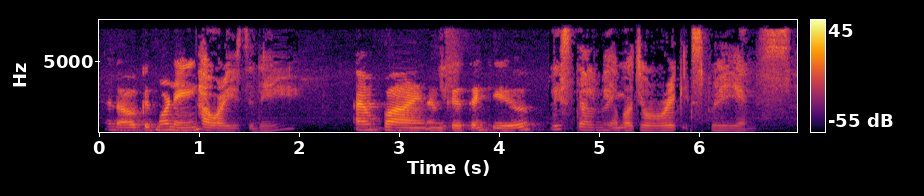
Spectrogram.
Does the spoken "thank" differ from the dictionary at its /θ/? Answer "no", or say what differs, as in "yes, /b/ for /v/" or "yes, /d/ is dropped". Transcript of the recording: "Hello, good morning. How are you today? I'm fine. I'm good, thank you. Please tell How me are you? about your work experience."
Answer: yes, /t/ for /θ/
